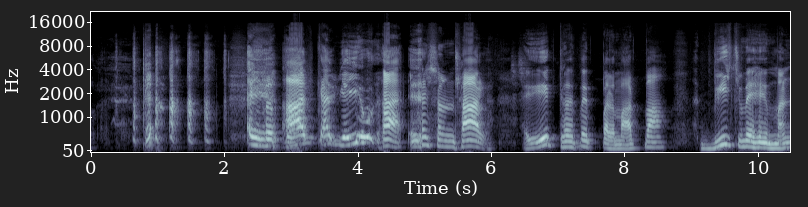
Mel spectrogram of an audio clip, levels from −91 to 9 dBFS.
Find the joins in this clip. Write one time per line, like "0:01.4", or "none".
0:05.0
